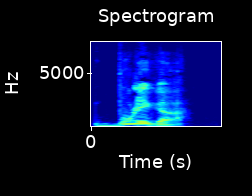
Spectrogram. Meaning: to move
- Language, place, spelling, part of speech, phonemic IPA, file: Occitan, Béarn, bolegar, verb, /bu.leˈɣa/, LL-Q14185 (oci)-bolegar.wav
